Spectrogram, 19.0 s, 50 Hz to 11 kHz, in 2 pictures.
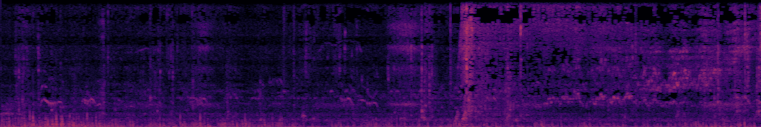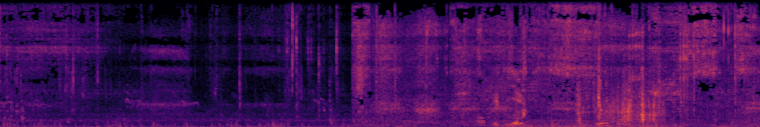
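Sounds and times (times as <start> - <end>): wind on microphone: 0.0 - 19.0.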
